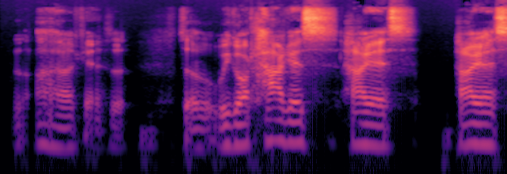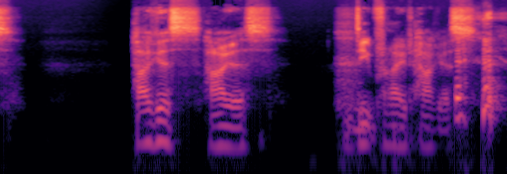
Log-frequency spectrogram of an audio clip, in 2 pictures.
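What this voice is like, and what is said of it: Put-on Scottish accent. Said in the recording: “Can you do Scottish accent? ... like the Monty Python sketch”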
